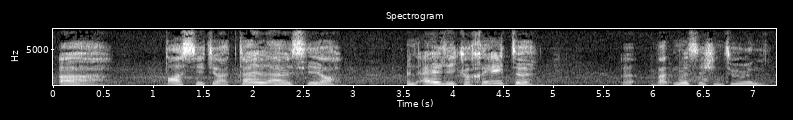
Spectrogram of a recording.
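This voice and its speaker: Casting: man doing dim, eager hero, very high male voice, halting and slow, comedy radio play with clear background noise. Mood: naive, eager. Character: naive, eager, awkward male fantasy hero. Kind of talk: comedy audio drama acting.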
